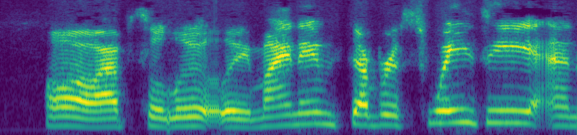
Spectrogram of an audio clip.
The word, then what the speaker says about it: Sweazey: My name's Deborah Sweazey, and it looks funny the way it's spelled, but it's like Patrick Swayze.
